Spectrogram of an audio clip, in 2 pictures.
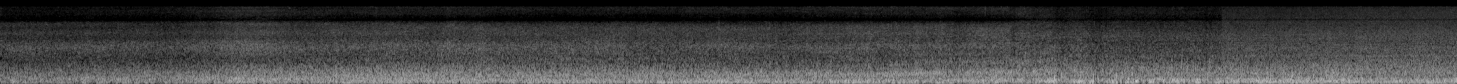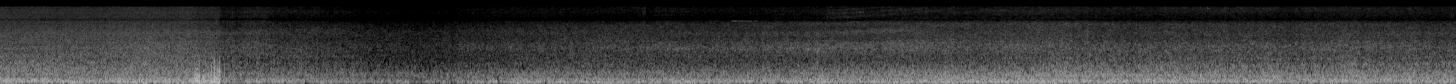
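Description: Rough storm surf breaking and washing in over the shore, a steady churning rush of water, with wind on the microphone. The sound drops briefly about two-thirds of the way in, then comes back as before.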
